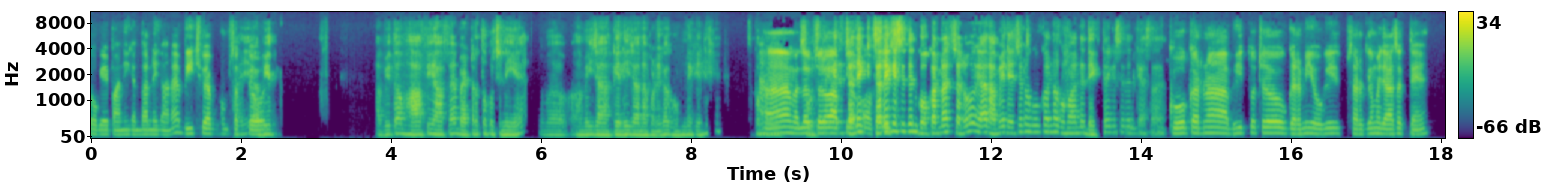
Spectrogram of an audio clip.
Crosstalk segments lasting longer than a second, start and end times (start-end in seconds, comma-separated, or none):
8.9-10.8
